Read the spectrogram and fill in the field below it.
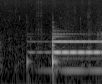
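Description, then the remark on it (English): A bell is struck twice, a soft tap and then a louder strike, leaving a sustained, clear ringing tone that pulses gently as it hangs in the air, with no one speaking. “Ring the bell, you know.”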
